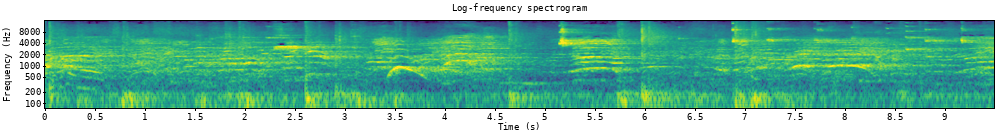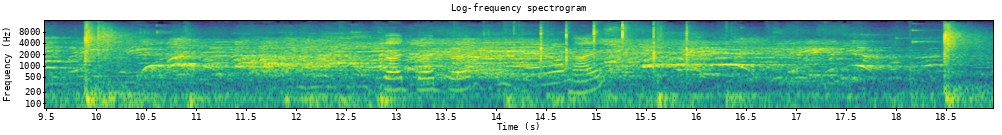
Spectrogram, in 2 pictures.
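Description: Young women call out to each other across the court.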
